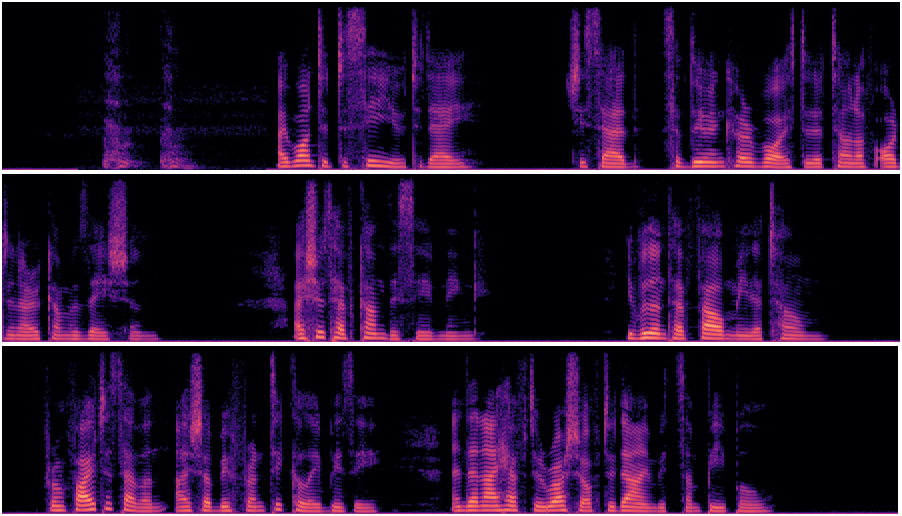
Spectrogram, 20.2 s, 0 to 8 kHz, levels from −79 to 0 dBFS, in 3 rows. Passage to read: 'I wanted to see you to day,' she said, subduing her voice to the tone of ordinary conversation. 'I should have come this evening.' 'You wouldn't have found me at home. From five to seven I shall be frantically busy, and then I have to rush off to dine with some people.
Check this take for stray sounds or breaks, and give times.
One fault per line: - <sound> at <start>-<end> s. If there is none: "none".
- cough at 0.7-1.6 s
